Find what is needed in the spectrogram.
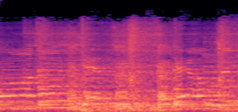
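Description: Traditional jazz band playing, horns carrying the melody over a tuba.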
